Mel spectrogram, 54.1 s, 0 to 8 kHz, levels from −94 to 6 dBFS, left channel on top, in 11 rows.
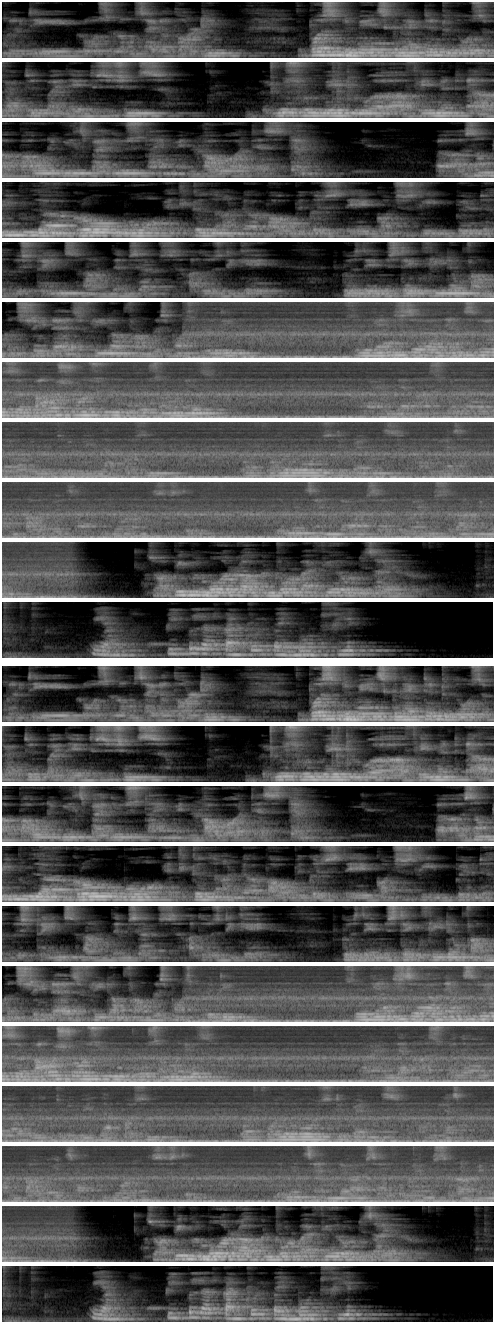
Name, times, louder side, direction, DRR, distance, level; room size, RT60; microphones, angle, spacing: voice 1, 0.0-6.6 7.5-13.0 14.2-22.3 23.1-27.1 28.0-31.7 33.0-36.2 36.8-41.4 42.1-44.5 45.7-48.4 49.2-49.3, right 1 dB, 85° right, 2 dB, 0.8 m, -32 dB
sound 1, 26.4-45.0, left 1 dB, 15° left, 0.6 m, -34 dB
voice 2, 50.1-50.4 50.8-52.7, right 2 dB, 45° right, 1 dB, 0.4 m, -32 dB
3.1 x 2.6 x 3.6 m, 0.82 s
head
